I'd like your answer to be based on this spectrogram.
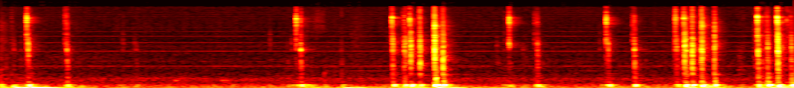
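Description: Someone types on a computer keyboard up close in irregular bursts of rapid clicking keystrokes, with short pauses between the bursts and no voices.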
